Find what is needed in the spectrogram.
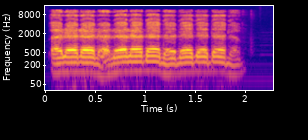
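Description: A man's voice singing a wordless tune as a run of quick, evenly spaced notes, the pitch stepping up and down.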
